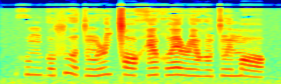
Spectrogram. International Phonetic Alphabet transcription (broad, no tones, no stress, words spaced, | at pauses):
huŋʊɡɔsʷɤ tũ ɹiǀɔ hɛ̃ χʷɛ ɹẽʁʷĩtʷẽ mɔ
